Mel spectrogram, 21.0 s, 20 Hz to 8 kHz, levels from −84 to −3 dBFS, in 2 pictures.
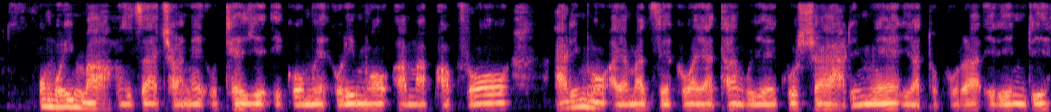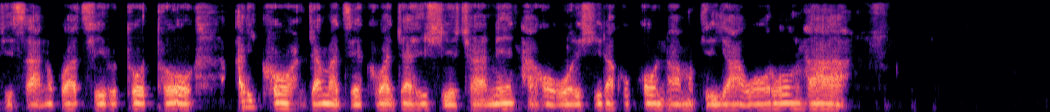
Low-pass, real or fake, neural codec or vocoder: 7.2 kHz; fake; codec, 16 kHz, 4.8 kbps, FACodec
